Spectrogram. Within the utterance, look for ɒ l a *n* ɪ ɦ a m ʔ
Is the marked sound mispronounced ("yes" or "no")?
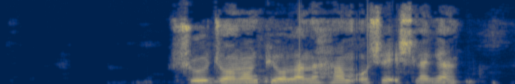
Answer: no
